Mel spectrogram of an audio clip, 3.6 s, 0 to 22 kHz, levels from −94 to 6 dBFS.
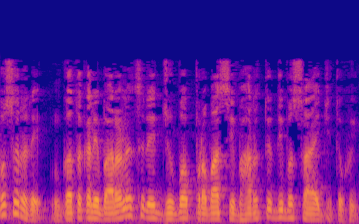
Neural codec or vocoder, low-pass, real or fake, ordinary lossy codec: none; 7.2 kHz; real; none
